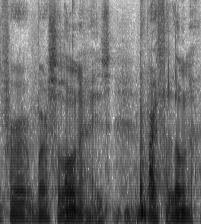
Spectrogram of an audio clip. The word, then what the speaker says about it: Barcelona: pronunciation for Barcelona is Barcelona that's how they speak in Catalonia where it is I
